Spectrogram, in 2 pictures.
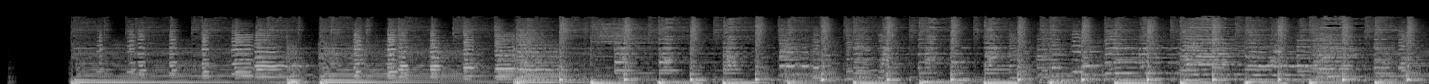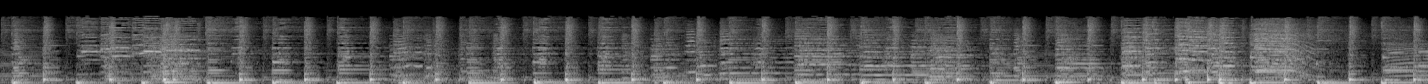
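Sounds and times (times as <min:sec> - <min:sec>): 
big band: 0:00.7 - 0:28.5.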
